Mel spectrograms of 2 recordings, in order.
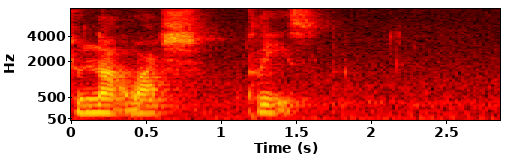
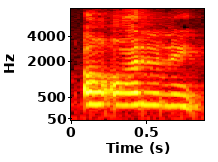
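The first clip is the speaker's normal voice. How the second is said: high, loud mock flustered denial; sudden high-pitched oh oh; flustered backpedaling; 11 semitones higher, 9 dB louder than usual. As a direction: play the caught-out man squealing his excuse. Man backpedals in retold argument.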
